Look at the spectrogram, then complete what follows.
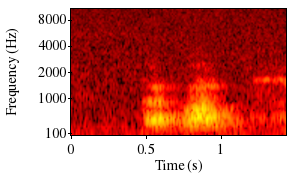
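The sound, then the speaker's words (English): A dog barks twice in quick succession in a yard at about 2 a.m. in North San Juan, somewhat muffled, as if from outside. No one speaks during the barks. “Oh, there's a dog barking in the yard.”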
